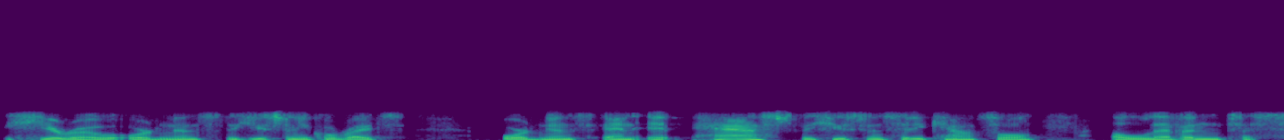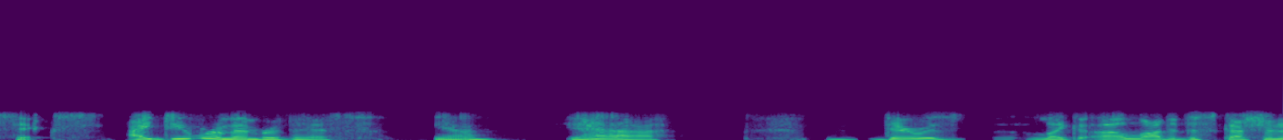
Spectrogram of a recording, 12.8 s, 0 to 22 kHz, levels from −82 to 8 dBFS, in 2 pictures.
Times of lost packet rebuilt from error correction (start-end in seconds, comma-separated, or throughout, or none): none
